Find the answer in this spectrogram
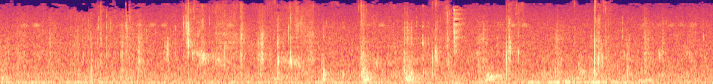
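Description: A person chewing food close to the microphone, with irregular small crunches and wet mouth clicks. The sharpest come about two seconds in and again about six seconds in.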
